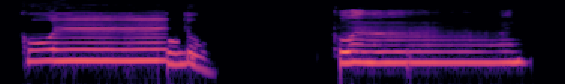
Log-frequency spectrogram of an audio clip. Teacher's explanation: nunnya lidahnya jangan nempel di makhraj nun. Ngambang.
